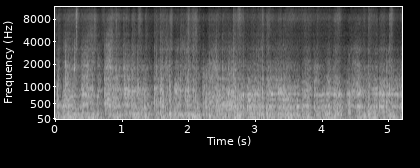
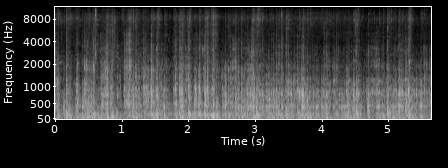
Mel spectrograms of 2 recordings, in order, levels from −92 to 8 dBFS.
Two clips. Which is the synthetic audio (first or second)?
first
